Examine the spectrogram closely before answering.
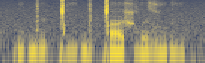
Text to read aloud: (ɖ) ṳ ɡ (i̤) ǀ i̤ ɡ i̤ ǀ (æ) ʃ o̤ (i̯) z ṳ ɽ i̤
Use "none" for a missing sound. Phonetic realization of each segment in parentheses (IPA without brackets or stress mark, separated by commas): ɽ, i, æ, i̯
